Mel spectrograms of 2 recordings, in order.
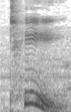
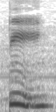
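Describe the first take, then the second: First: The T sound is made standard English-style. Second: The T sound is made Pakistani-style. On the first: The speaker calls it right. "it is T" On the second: The speaker calls it wrong. "it is not T"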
